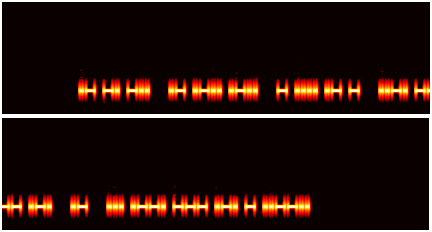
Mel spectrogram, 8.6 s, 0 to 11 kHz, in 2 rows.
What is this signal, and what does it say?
Morse code, heard as a keyed tone, about 37 wpm, 700 Hz. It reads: AND ALL THAT FOR A SPORT?
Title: Sentences from Top 1000 Words - Review Part 4 - 40wpm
